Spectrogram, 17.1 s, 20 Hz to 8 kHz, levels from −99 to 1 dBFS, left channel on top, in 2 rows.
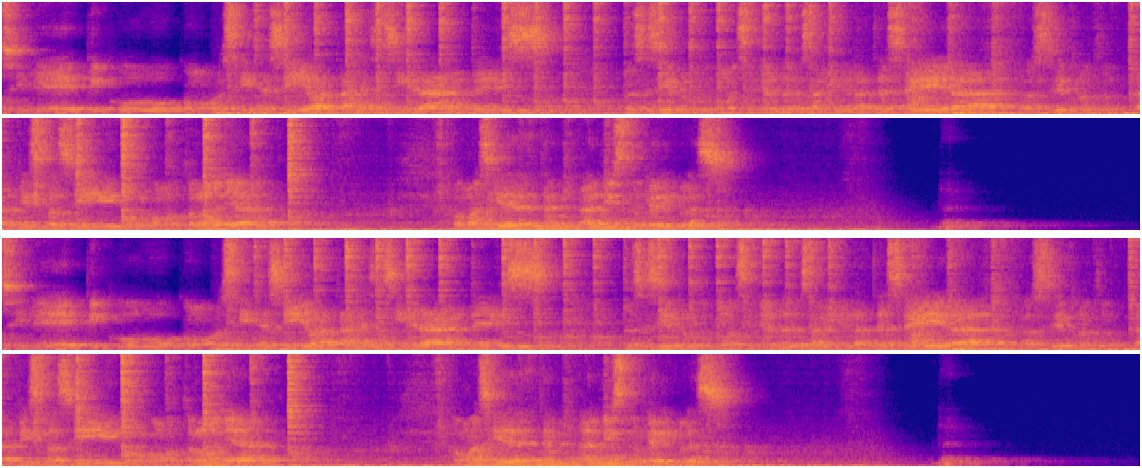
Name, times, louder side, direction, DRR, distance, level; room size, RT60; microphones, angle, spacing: voice 1, 0.0-8.2 8.4-10.5 11.9-14.0, equal, 35° right, -8 dB, 1.0 m, -27 dB
sound 1, 1.6-15.1, equal, 15° right, 1.3 m, -29 dB
voice 2, 12.0-13.2 13.5-13.7 15.5-15.7, right 1 dB, 65° right, -6 dB, 0.5 m, -33 dB
2.6 x 2.4 x 2.2 m, 1.5 s
head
